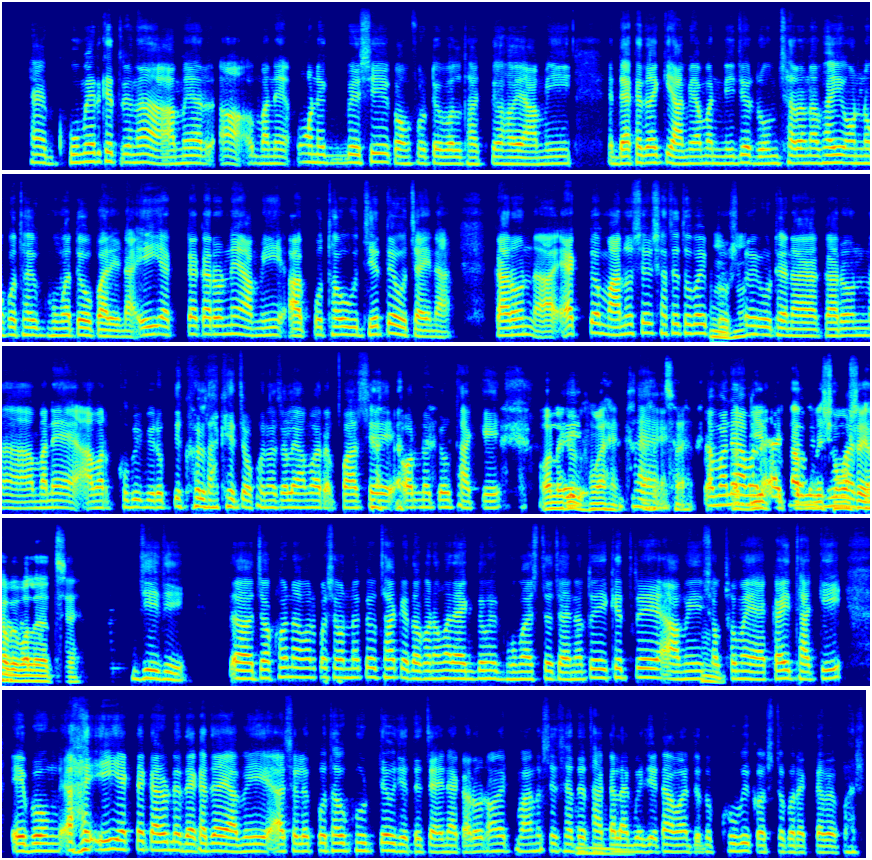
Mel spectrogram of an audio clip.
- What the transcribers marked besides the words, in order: "আমার" said as "আমের"; alarm; laughing while speaking: "খুবই বিরক্তিকর লাগে"; laugh; laughing while speaking: "অনেকেও ঘুমায় আচ্ছা"; tapping; laughing while speaking: "এহ, এই একটা কারণে দেখা যায়"
- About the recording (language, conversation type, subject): Bengali, podcast, একা বসে কাজ করলে আপনার কেমন লাগে?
